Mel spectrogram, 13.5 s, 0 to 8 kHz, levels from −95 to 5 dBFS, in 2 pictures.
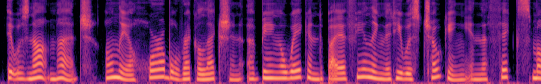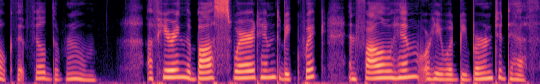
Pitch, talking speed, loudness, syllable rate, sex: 210 Hz, 205 wpm, -18 LUFS, 5.1 syllables/s, female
